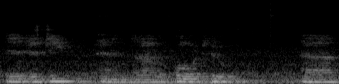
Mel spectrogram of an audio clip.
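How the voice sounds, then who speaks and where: An older man with a Newfoundland accent introducing himself as a council candidate, halting and repeating himself. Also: medium pitch, flat delivery, far from the mic, noisy background. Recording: echoey hall recorded from afar.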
